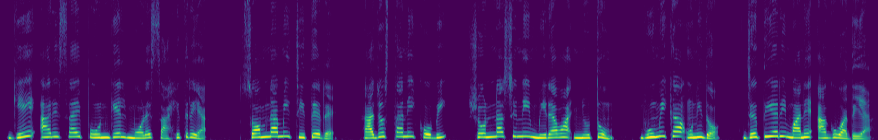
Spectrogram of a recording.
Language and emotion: Santali, neutral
